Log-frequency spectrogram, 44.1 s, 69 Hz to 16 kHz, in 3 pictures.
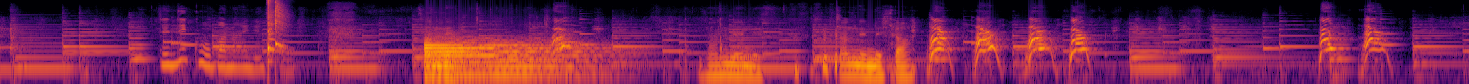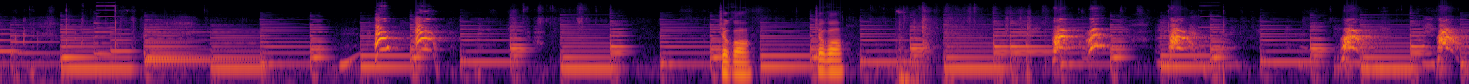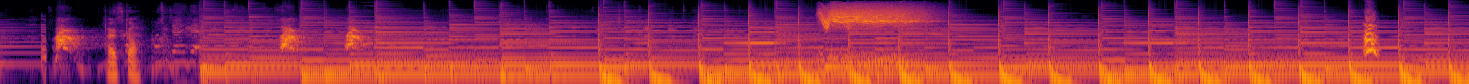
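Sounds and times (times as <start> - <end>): keyboard background music: 0.0 - 30.3, 31.4 - 44.0
small dog barking: 9.3 - 11.0, 13.2 - 14.0, 18.4 - 19.2, 25.2 - 26.9, 28.1 - 30.4, 32.2 - 33.1, 43.0 - 43.2.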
